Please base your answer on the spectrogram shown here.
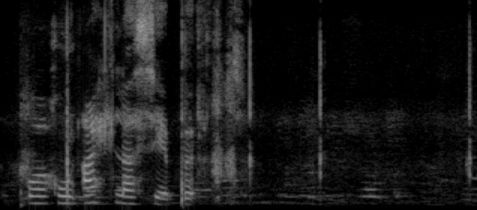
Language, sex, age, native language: Icelandic, female, 10, Icelandic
